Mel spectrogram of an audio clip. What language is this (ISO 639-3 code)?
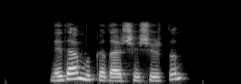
tur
